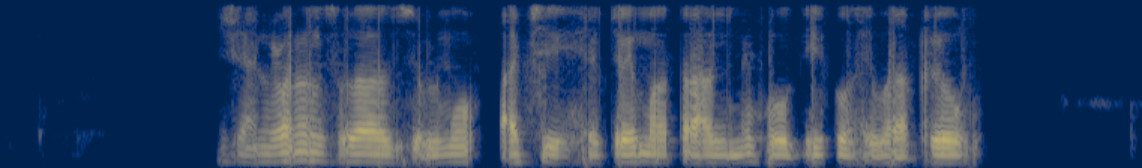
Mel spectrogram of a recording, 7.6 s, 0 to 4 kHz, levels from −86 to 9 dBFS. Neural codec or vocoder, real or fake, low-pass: codec, 16 kHz in and 24 kHz out, 1.1 kbps, FireRedTTS-2 codec; fake; 3.6 kHz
